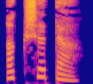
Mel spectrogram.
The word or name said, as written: ಅಕ್ಷತೆ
